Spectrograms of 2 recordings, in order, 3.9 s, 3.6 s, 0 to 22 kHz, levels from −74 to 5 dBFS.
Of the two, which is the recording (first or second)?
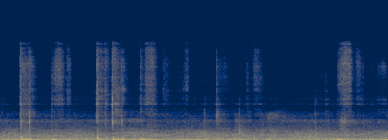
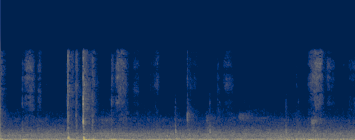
second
